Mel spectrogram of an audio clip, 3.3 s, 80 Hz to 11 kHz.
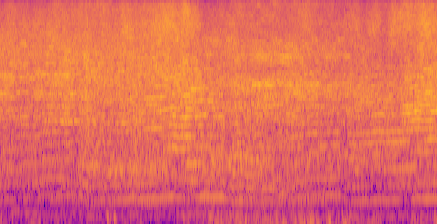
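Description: A KZ2 racing kart engine screams continuously during a race, a high, buzzing two-stroke drone held at steady pitch with slight rises and falls, loud and close throughout.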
